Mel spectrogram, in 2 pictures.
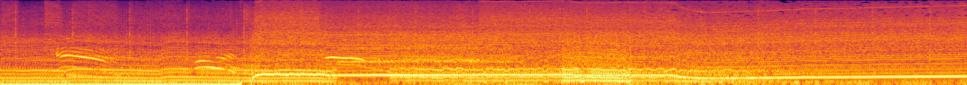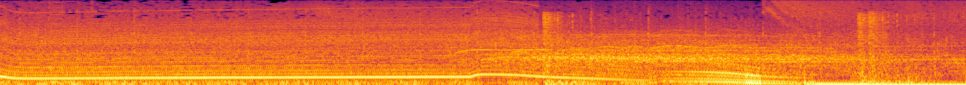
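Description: A racing car engine revs hard and climbs through the gears, then winds down.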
